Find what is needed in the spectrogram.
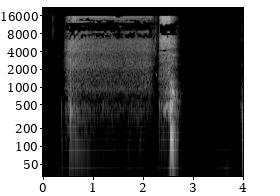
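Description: A man's long hissing breath, lasting about two seconds, followed by a short, sharp vocal burst.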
